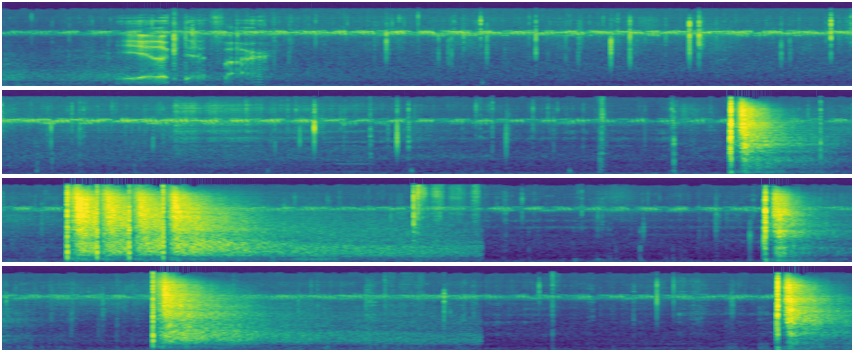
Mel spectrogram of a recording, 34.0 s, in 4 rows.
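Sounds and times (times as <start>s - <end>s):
fireworks cracking: 0.0s - 11.8s, 15.2s - 21.8s, 24.6s - 30.3s
hissing crackle: 0.0s - 23.4s, 24.1s - 32.6s
firework bang: 15.8s - 16.8s, 17.6s - 21.8s, 27.0s - 30.3s.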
